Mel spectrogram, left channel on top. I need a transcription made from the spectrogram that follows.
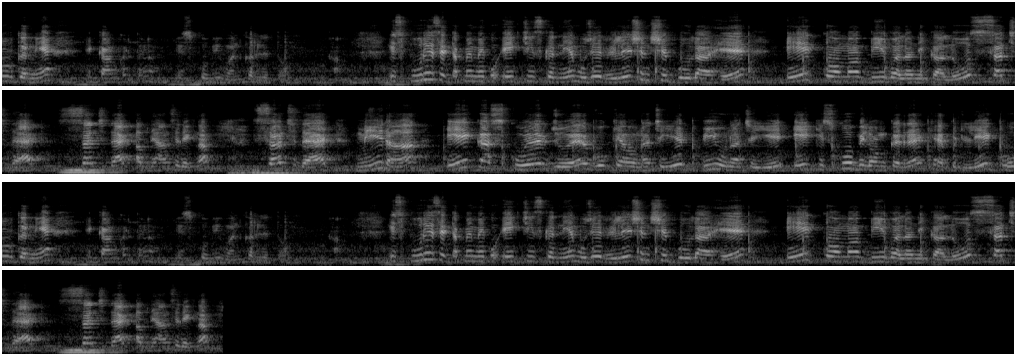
करनी है, एक काम करते हैं ना, इसको भी 1 कर लेता हूँ। हाँ, इस पूरे सेटअप में मेरे को एक चीज करनी है, मुझे रिलेशनशिप बोला है ए कॉमा बी वाला निकालो सच दैट, अब ध्यान से देखना, सच दैट मेरा ए का स्क्वायर जो है वो क्या होना चाहिए, बी होना चाहिए। ए किसको बिलोंग कर रहा है, कैपिटल ए को,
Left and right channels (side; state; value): right; drops out; at 12.4 s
